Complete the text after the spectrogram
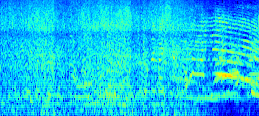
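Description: Swimmers splash and churn the water nearby.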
